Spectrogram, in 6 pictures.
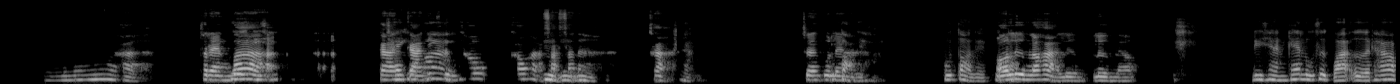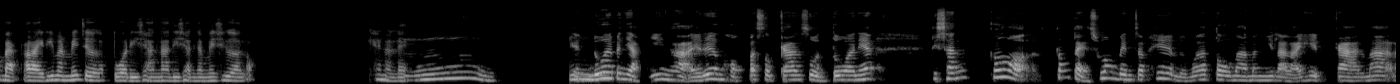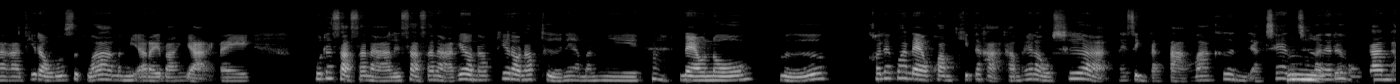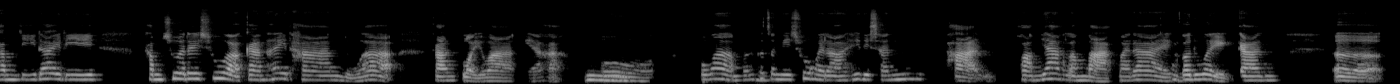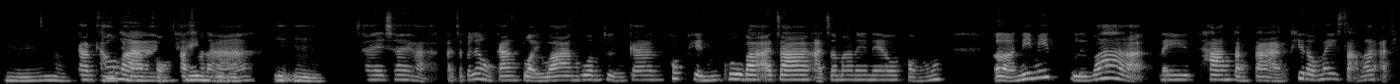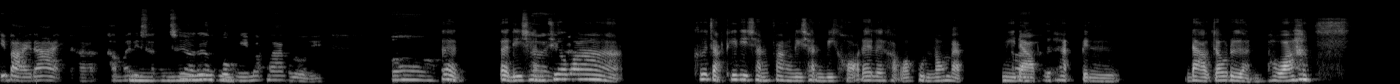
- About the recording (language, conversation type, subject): Thai, unstructured, คุณคิดว่าศาสนามีบทบาทอย่างไรในชีวิตประจำวันของคุณ?
- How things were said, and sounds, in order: chuckle; tapping; other background noise; laughing while speaking: "ว่า"; inhale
